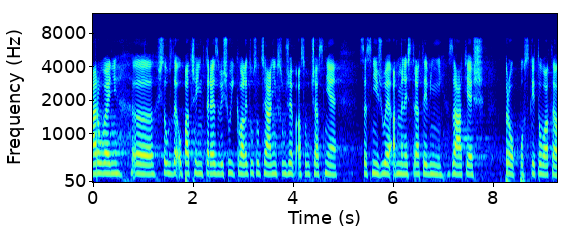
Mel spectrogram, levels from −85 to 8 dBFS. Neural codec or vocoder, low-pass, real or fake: none; 7.2 kHz; real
